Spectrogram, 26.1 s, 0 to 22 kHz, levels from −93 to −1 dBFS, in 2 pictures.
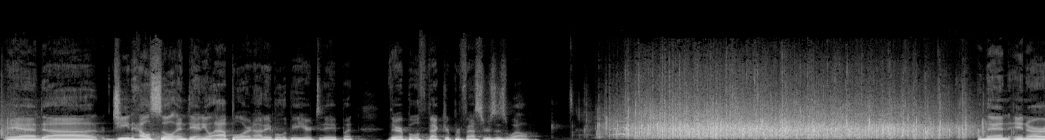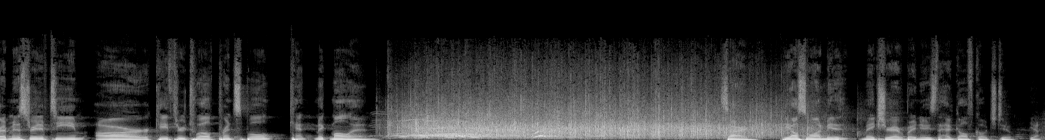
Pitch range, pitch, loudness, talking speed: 125-160 Hz, 145 Hz, -19 LUFS, 110 wpm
